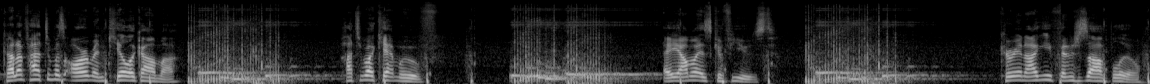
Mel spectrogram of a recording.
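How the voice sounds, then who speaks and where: High-pitched irreverent man streaming a game. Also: animated, unhurried, pauses often, very noisy. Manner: irreverent, sweary, amused by absurd text. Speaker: streamer playing a video game. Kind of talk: reading game text aloud with live reactions.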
